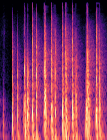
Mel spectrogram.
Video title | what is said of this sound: The Saint John's Bible: An Interview with Tim Ternes, Program Director | it sounds plasticky and that is real vellum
